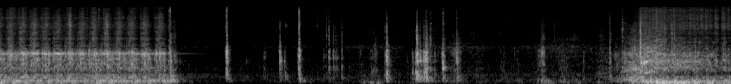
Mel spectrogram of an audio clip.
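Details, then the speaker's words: Engine cranks steadily for two seconds, stops with scattered clicks, then cranks again without catching; turns over but won't start. "what wants to start but for some reason it won't"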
